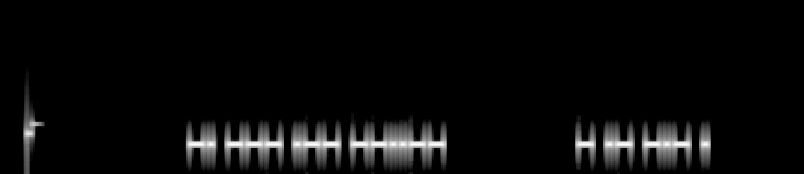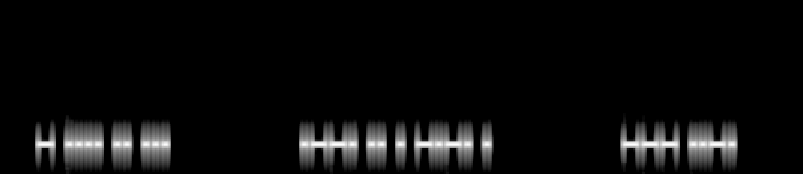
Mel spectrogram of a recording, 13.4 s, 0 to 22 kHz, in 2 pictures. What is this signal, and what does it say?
Morse code, heard as a keyed tone, about 30 wpm, 700 Hz. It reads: NOW, TAKE THIS PIECE OF
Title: 4x Word-Spacing - Sentences from Top 400 Words - 30wpm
